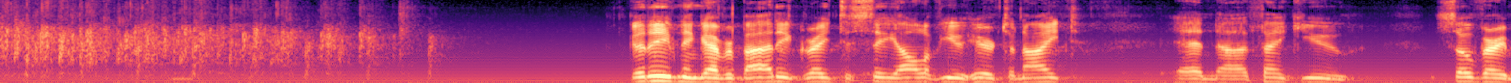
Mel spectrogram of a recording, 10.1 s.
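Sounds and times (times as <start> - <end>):
crowd clapping hands: 0.0 - 3.1
speech: 4.2 - 7.2, 7.8 - 10.0.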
